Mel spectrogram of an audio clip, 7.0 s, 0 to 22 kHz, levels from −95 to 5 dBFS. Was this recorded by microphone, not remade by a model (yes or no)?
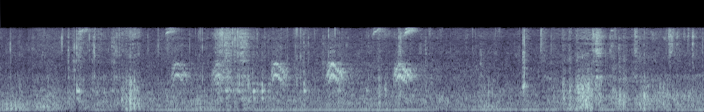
yes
